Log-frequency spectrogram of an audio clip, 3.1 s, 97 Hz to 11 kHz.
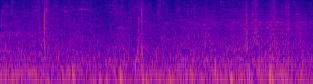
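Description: Horse hooves clip-clop in the Red Dead Redemption 2 video game, a quiet, steady walking rhythm of soft thuds over faint ambient noise.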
